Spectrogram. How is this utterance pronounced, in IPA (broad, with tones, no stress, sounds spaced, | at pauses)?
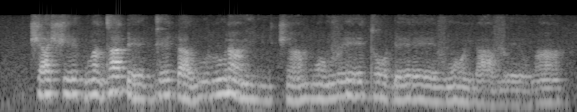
t͡ʃ a˧ ʃ eː˧ ɡʷ ã˧ d a˦ ɗ eː˨ ɡ e˦ ɗ a˨ w u˧ l u˦ ɾ ã˧ ɣ iː˨ t͡ʃ ã˨˦ b ɔ̃˧ v eː˦ d o˦˨ ɗ e˦ ɾ eː˦˨ v ɔ̃˦˨ j a˨ v eː˨ w ã˦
